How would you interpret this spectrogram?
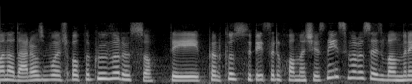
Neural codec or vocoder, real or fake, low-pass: codec, 16 kHz, 0.5 kbps, FunCodec, trained on LibriTTS, 25 frames a second; fake; 7.2 kHz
